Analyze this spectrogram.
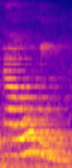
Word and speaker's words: Naomi: sa Hebrew di ay, ang pronunciation sa Naomi is Naomi, but it's very difficult for us sometimes. So Naomi is okay.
